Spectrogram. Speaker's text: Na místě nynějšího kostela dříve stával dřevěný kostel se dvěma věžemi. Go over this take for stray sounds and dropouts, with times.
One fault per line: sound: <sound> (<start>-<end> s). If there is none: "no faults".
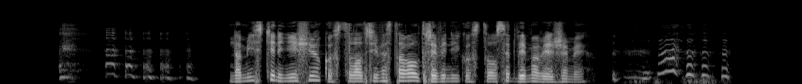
sound: laugh (0.6-2.0 s)
sound: laugh (6.1-7.3 s)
